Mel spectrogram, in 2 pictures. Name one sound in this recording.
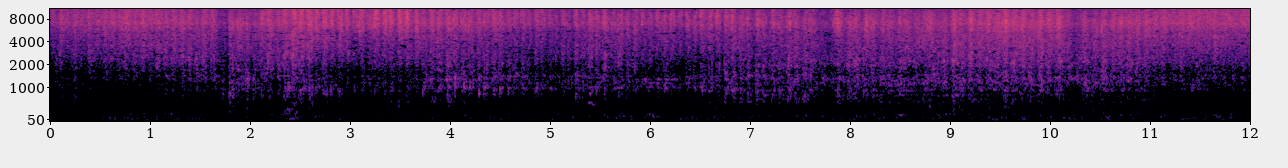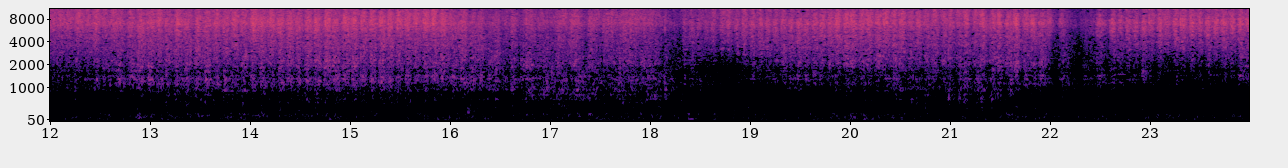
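Fingers scrub and squelch through soapy, lathered hair close by.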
